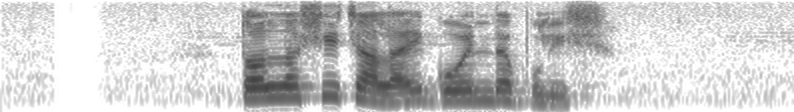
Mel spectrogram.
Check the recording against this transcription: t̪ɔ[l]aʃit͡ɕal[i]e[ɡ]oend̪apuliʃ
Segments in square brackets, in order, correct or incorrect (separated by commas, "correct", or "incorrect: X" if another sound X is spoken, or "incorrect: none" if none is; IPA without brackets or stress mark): incorrect: lː, incorrect: a, correct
